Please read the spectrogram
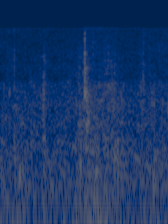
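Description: Near silence with a few faint clicks and rustles from a handheld camera being moved about, the loudest click about a second in.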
